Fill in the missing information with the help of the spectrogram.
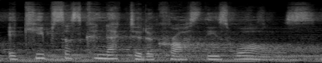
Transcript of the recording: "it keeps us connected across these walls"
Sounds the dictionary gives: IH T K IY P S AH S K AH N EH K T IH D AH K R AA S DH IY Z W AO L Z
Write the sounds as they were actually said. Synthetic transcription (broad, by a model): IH T K IY P S AH S K AH N EH K T IH D AH K R AA S DH IY Z W AO L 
